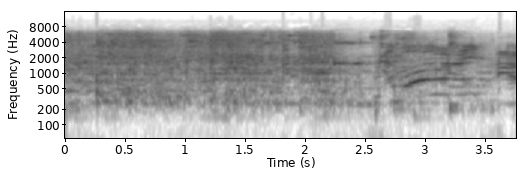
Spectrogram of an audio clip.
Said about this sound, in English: Someone dropped a large film canister off camera. They caught it in terms of sound.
